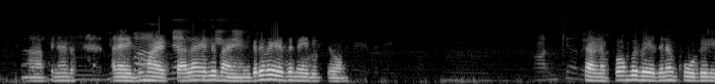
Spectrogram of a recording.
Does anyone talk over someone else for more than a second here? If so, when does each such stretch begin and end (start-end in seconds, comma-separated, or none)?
0.5-2.6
